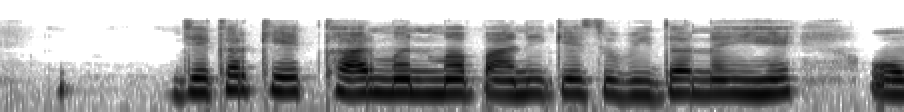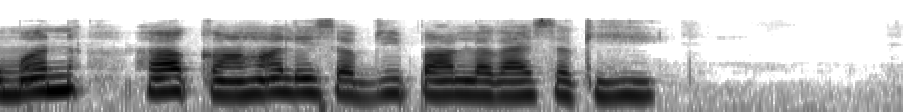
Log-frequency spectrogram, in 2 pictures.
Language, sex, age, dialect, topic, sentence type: Chhattisgarhi, female, 41-45, Western/Budati/Khatahi, agriculture, statement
